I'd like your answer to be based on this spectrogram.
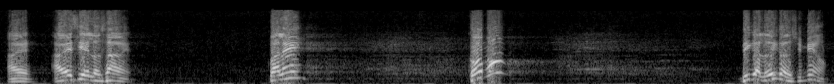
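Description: Male priest, sermon to a live congregation; bright, forceful tone, drops to a hush between emphatic questions. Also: sits high, sing-song, normal speed, long pauses, husky, rough recording. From Venezuela. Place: church before a live congregation.

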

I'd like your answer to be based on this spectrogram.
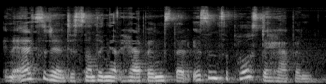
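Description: Storybook mother raccoon, soft and patient, low and mellow, read by a woman. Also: big pitch swings, brisk, a little hiss or hum. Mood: soothing. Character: gentle caring mother raccoon.

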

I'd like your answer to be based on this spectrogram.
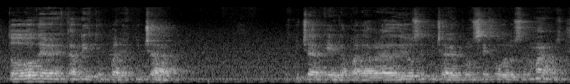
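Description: Animated preaching man in an echoey hall. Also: medium pitch. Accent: Latin American Spanish. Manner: animated preaching, acting out quarrels in mimicking voices. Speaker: pastor. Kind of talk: sermon. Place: church hall. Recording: very echoey hall, from far off, noisy.

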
